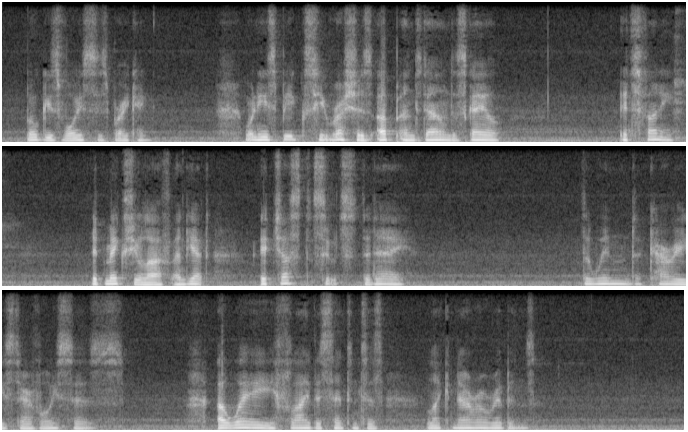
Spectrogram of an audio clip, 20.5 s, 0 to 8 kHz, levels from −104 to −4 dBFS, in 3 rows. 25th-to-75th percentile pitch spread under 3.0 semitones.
Yes: narrow, 2.5 semitones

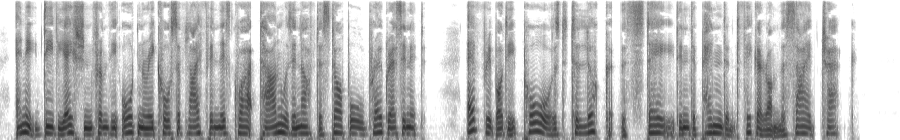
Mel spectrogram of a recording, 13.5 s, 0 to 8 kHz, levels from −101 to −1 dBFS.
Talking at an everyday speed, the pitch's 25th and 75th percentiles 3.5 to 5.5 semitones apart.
No: average, 145 wpm; narrow, 2.6 semitones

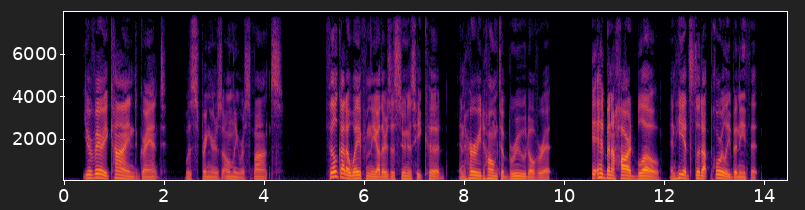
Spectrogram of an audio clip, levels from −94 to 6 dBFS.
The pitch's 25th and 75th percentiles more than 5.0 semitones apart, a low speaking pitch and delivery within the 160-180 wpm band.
Yes: wide, 5.5 semitones; low, 120 Hz; average, 165 wpm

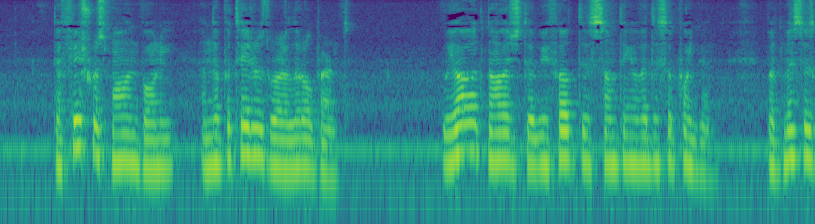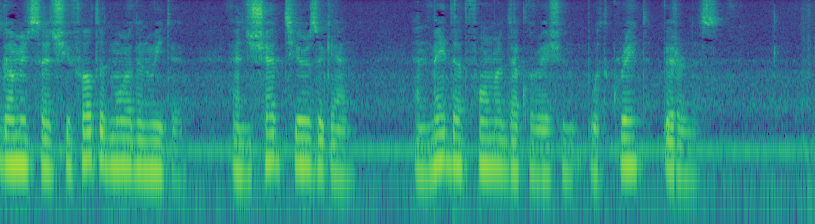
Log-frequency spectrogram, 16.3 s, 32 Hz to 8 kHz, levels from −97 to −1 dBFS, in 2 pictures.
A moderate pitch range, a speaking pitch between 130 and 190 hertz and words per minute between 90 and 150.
No: average, 3.6 semitones; low, 135 Hz; average, 175 wpm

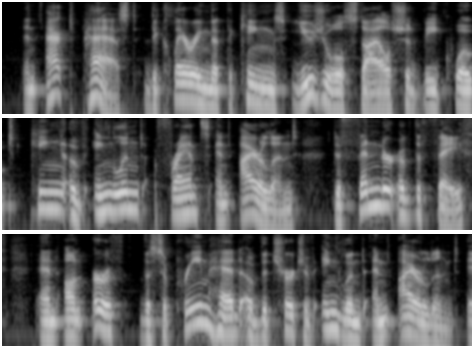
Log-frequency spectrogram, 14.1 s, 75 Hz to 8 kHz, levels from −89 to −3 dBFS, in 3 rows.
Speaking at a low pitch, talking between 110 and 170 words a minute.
Yes: low, 120 Hz; average, 145 wpm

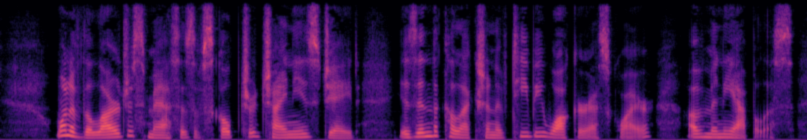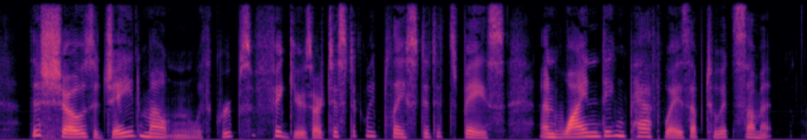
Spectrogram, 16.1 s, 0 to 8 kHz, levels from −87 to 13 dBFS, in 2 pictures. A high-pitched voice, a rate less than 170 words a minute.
Yes: high, 195 Hz; average, 150 wpm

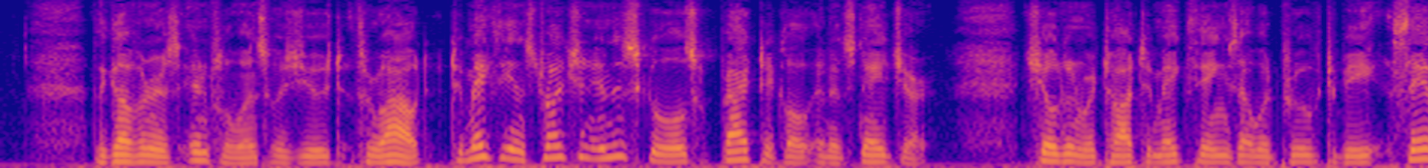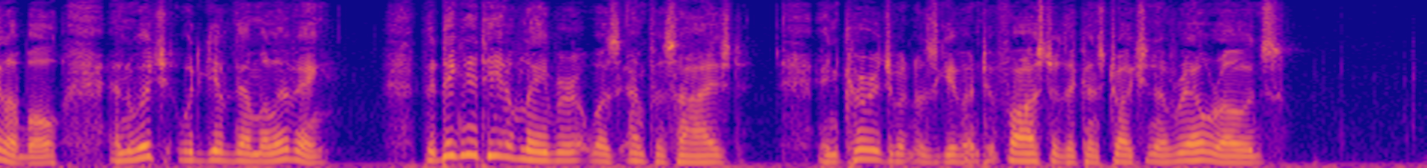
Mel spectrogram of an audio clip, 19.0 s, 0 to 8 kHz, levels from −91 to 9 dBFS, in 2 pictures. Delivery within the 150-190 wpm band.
Yes: average, 165 wpm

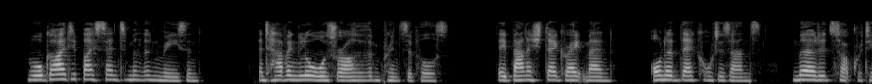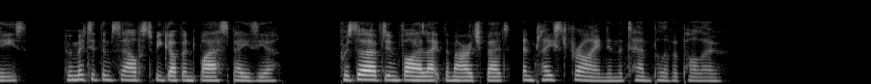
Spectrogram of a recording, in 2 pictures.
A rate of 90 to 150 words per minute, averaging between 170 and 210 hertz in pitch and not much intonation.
Yes: average, 145 wpm; high, 190 Hz; narrow, 2.3 semitones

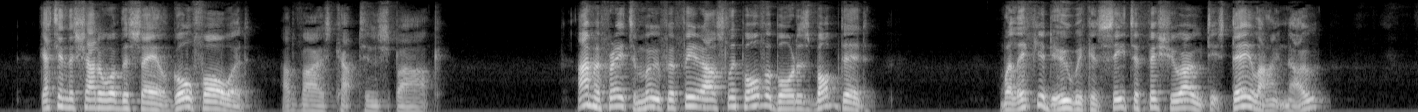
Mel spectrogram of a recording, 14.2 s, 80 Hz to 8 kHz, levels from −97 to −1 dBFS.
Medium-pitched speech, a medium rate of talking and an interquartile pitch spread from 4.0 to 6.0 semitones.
Yes: medium, 155 Hz; average, 160 wpm; average, 5.2 semitones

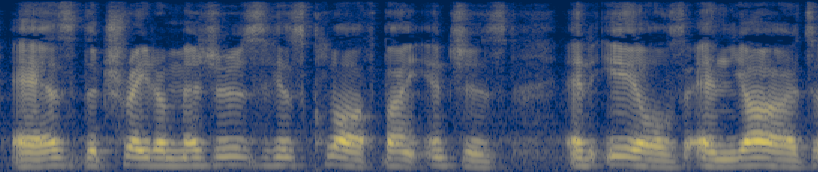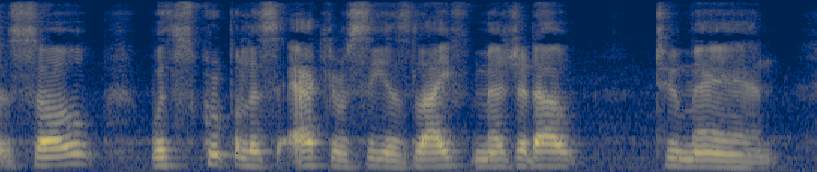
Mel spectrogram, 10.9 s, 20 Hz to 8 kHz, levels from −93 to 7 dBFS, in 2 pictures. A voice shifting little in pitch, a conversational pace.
No: narrow, 2.2 semitones; slow, 120 wpm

